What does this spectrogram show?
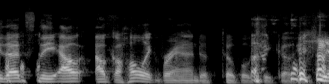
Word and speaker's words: Topo Chico: The Topo Tipicos. Okay. Yeah, I say it wrong all the time. Topo Chico, yeah.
